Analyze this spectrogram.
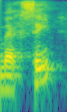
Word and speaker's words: Marcy: Después tenemos la técnica francesa de Marcy, ¿no? Los franceses le pronuncian Merci, es la técnica de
